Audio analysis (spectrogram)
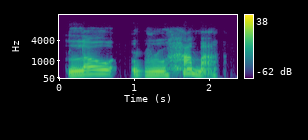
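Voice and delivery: slow and careful pronunciation. A speaker carefully pronouncing a biblical name, said slowly. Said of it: "I have to say it slow".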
